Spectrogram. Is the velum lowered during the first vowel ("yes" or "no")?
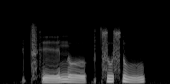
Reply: no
